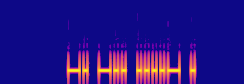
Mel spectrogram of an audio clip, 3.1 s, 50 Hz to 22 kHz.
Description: Morse code, heard as a keyed tone, about 25 wpm, 700 Hz. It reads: ND4E
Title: All Cut Numbers - 4-Digit 25wpm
